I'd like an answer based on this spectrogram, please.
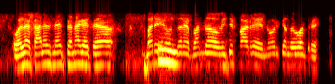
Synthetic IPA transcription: ɔɭːekaːled͡ʒlɐjʋt͡ʃɛnːaːɡaːjt̪ebɐɾiont̪ɐɾebɐnd̪uʋid͡ʒiʈ̚maːɽɾinoːɽkend̪obɐnd̪ɾi

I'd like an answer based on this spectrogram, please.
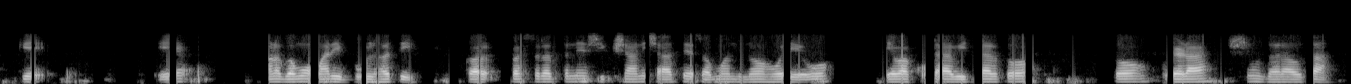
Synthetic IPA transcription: ke | e | əɳɡəmomaɾibʱulɦət̪i | kəsɾət̪neʃɪkʃanisat̪ʰesəmbənd̪ʱnəɦojeo | eʋakʰo̰ʈa̰ʋit͡ʃaɾt̪o | t̪oʋeɭaʃũd̪ʱəɾaʋt̪a

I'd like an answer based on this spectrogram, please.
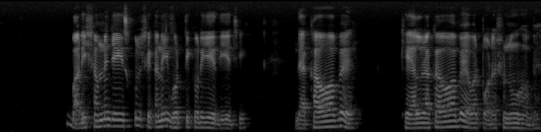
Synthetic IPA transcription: baɽiɾʃamned͡ʑejskulʃekʰanejbʱoɾt̪ikoɾied̪ijet͡ɕʰi | d̪ɛkʰaoɦɔbe | kʰɛjalɾakʰaoɦɔbeaβaɾpɔɾaʃonoɦɔbe

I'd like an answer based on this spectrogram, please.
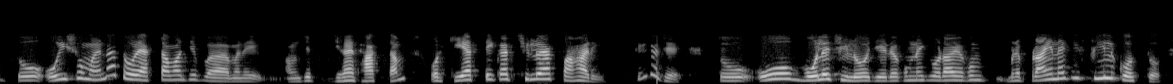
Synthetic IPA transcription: t̪oojʃɔmɔenat̪oɾɛk̚ʈaamaɾd͡ʑemane | a̰mad͡ʑe | d͡ʑekʰanet̪ʰak̚t̪am | oɾkejaʈ̚ʈːekaɾt͡ɕʰiloɛk̚paɦaɾi | ʈʰikat͡ɕʰḛt̪oobolet͡ɕʰilod͡ʑeeɾɔkomnakioɾaeɾɔkʰommanepɾajnakifilkoɾt̪o

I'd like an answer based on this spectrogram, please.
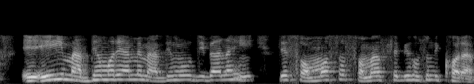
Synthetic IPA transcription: ejmad̪ʱjɔmɔɾeamemad̪ʱjɔmɔkud͡ʒibanaɦĩd͡ʒesɔmɔsɔsɔmad͡ʒsebiɦosʰɔnt̪i̥kʰɔɾa̰b

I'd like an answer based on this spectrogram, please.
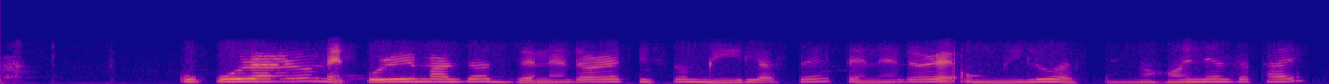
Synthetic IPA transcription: kukuɹaɹumɛkuɹiɹmazɔt̚zɛnɛdɔɹɛkisumilasɛtɛnɛdɔɹɛ̰ʔumilʊasɛnɔɦɔjnɛzatʰaj

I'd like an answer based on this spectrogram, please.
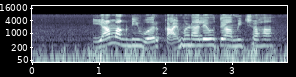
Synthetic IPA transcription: jamaɡɳiʋəɾkajm̤əɽ̃aleɦot̪eəmit̪ɕaɦa

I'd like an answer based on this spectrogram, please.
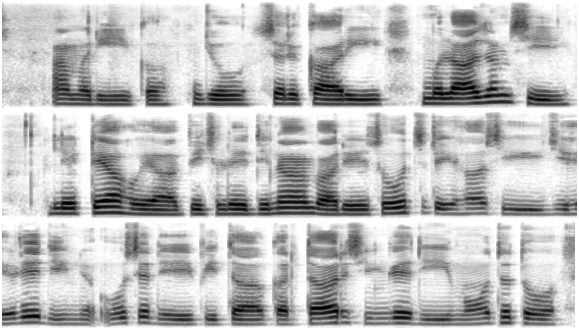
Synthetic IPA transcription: əmɾiːkad͡ʒoːsəɾkaːɾimʊlaːzəmsi | leʈjaɦojapɪt͡ʃʰled̪ɪnãbʱaːɾesoːt͡ʃt̪eɦasid͡ʒeɦɽed̪ɪnʊsd̪eːpɪt̪akəɾt̪aːɾsɪ̃ŋɡed̪imɔːt̪t̪oː

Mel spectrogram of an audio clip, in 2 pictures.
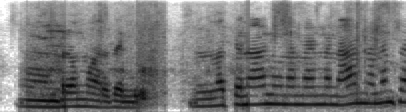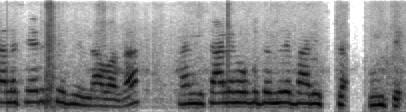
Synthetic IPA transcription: bɾɐmːʋaːɾɐd̪ɐlːi | mɐt̪ːunaːnunɐnːɐnːɐnaːnunːɐnːɐnsaːlɐse̞ːɾisiɾlilːɐːʋaːɡɐ | nɐnɐɡesaːleɦo̞ːɡuːd̪ɐnd̪ɾe̞baːɾiiʂʈːɐ | ɦiɲt͡ʃ̪e

